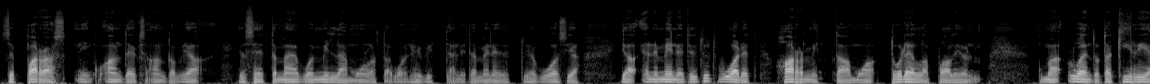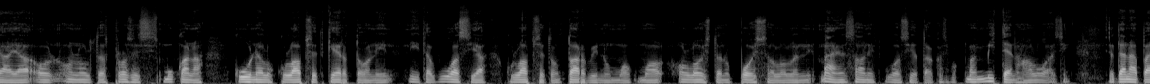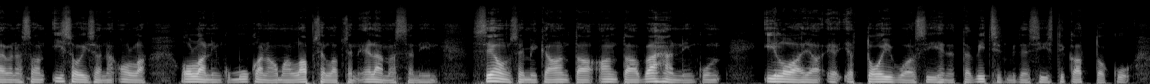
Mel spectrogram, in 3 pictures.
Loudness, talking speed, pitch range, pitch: -25 LUFS, 180 wpm, 100-115 Hz, 105 Hz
